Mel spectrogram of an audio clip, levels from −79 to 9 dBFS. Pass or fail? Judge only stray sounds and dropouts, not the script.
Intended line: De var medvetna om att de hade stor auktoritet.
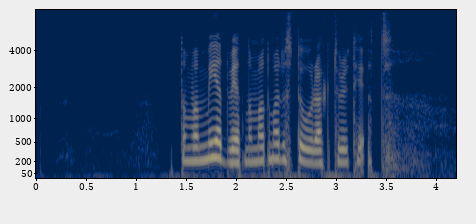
fail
